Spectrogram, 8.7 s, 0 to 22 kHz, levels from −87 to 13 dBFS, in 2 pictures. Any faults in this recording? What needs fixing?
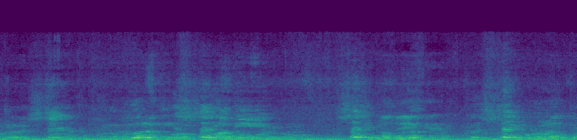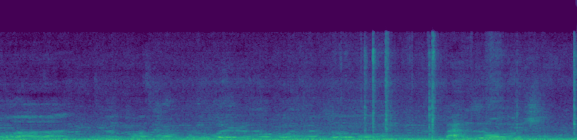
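Nothing to fix: no audible faults anywhere in the sound.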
